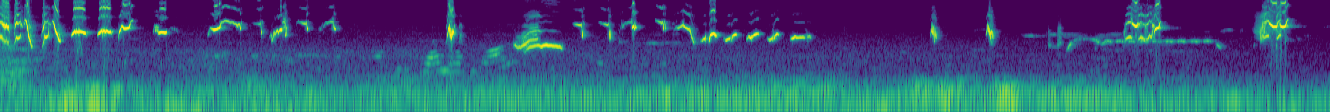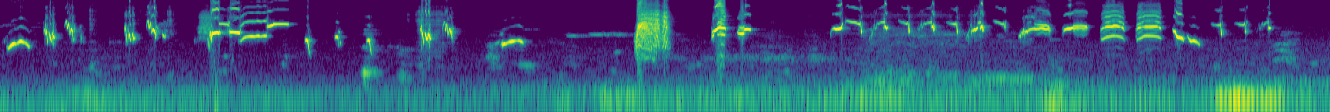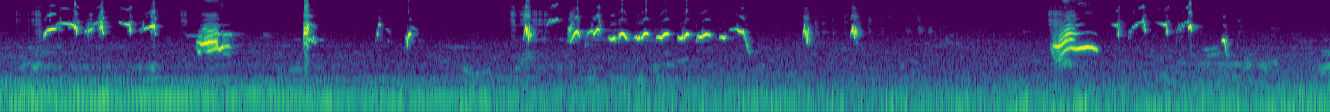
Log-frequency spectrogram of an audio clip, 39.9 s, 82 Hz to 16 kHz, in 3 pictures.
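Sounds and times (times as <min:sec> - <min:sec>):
bird singing whistled trills: 0:00.0 - 0:03.4, 0:04.5 - 0:08.2, 0:09.9 - 0:20.9, 0:21.6 - 0:26.0, 0:26.9 - 0:30.8, 0:31.8 - 0:35.3, 0:37.1 - 0:39.0.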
